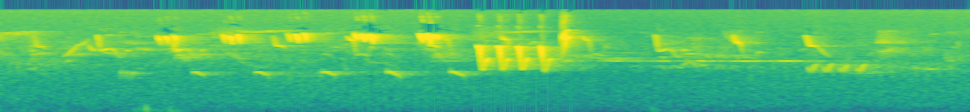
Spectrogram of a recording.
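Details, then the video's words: Common nightingale song made of short high notes spaced evenly, building to a loud cluster of rapid pulses, then a brief lower trill at the end over faint background birdsong. "The best Birdsong movie ever starring the Common Nightingale"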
